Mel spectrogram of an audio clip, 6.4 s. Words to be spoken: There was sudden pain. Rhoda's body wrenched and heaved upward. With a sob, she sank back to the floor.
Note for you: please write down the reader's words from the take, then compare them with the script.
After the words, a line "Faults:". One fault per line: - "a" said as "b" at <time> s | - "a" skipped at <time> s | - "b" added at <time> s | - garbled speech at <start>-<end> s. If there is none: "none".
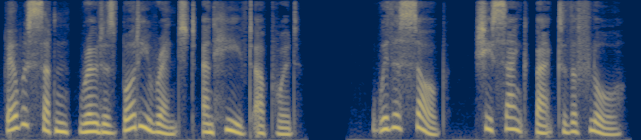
There was sudden. Rhoda's body wrenched and heaved upward. With a sob, she sank back to the floor.
Faults:
- "pain" skipped at 0.7 s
